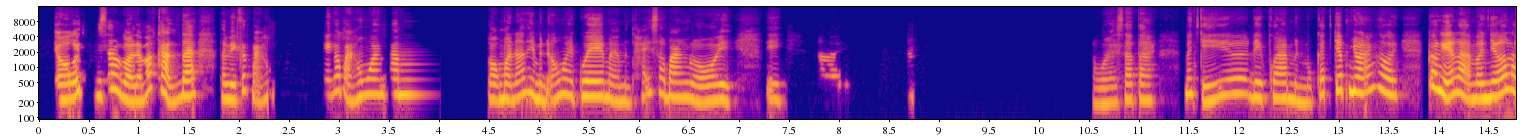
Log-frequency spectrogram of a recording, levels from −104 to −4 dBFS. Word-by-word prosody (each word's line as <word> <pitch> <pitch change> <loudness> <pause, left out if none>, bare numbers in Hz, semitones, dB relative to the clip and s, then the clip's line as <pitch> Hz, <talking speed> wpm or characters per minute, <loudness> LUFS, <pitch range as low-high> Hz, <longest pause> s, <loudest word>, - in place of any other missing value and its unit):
Trời 230 +1 +5
ơi, 275 - +6
làm 270 -1 -2
sao 370 -1 +5
gọi 225 -2 +4
là 220 - +3
bất 370 - +1
hạnh 245 -8 +5
ta? 275 +2 +6 0.2
Tại 240 -1 -1
vì 230 - +4
các 345 +7 -6
bạn - - -3
hông 255 - -8 0.5
nghe 285 - -4
các 340 - -1
bạn 225 - 0
hông 275 +4 -1
quan 295 0 +1
tâm, 290 0 -3 0.5
còn 235 -1 -1
mình 240 -1 +1
á 260 +4 -1
thì 305 - 0
mình 235 -2 +1
ở 230 - -4
ngoài 285 -1 -2
quê 270 +1 +3
mà, 235 -4 -2
mình 215 -1 -5
thấy 310 +5 -7
sao 315 -3 -5
băng 255 -1 +1
rồi, 220 0 -1 0.3
thì 230 -1 -8 0.5
ờ, 225 - -12 0.7
ừm. - - -17 1.8
Ủa, 195 -1 -8
là 200 +1 -7
sao 235 +3 -4
ta? 230 -1 -5 0.3
Nó 300 - -1
chỉ 235 +7 -2 0.2
đi 255 -1 0
qua 250 0 -2
mình 230 -3 -1
một 200 - -8
cách 295 +7 -4
chớp 345 -1 +1
nhoáng 325 +3 +4
thôi, 305 -6 +2 0.3
có 395 - +3
nghĩa 285 -4 +7
là 295 -5 +3
mình 245 +1 +2
nhớ 280 +7 +4
là 350 - +2
260 Hz, 230 wpm, -21 LUFS, 230-295 Hz, 1.8 s, nghĩa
